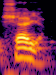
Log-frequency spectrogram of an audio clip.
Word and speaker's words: Sharia: Sharia. Bueno, ahí está. Sharia, ¿no? Nunca sé dónde poner el acento. Ponlo en la S. Sharia. La Real Academia le pone el acento en la I, pero bueno, Es ¿no?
